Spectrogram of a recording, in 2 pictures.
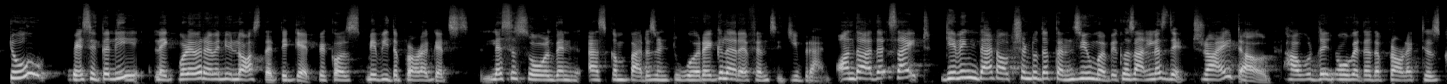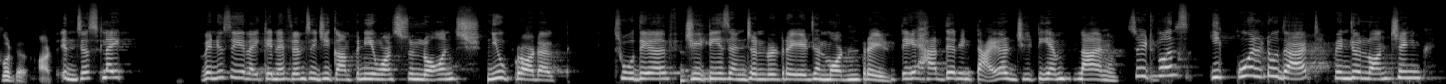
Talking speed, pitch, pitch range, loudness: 185 wpm, 245 Hz, 220-280 Hz, -18 LUFS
